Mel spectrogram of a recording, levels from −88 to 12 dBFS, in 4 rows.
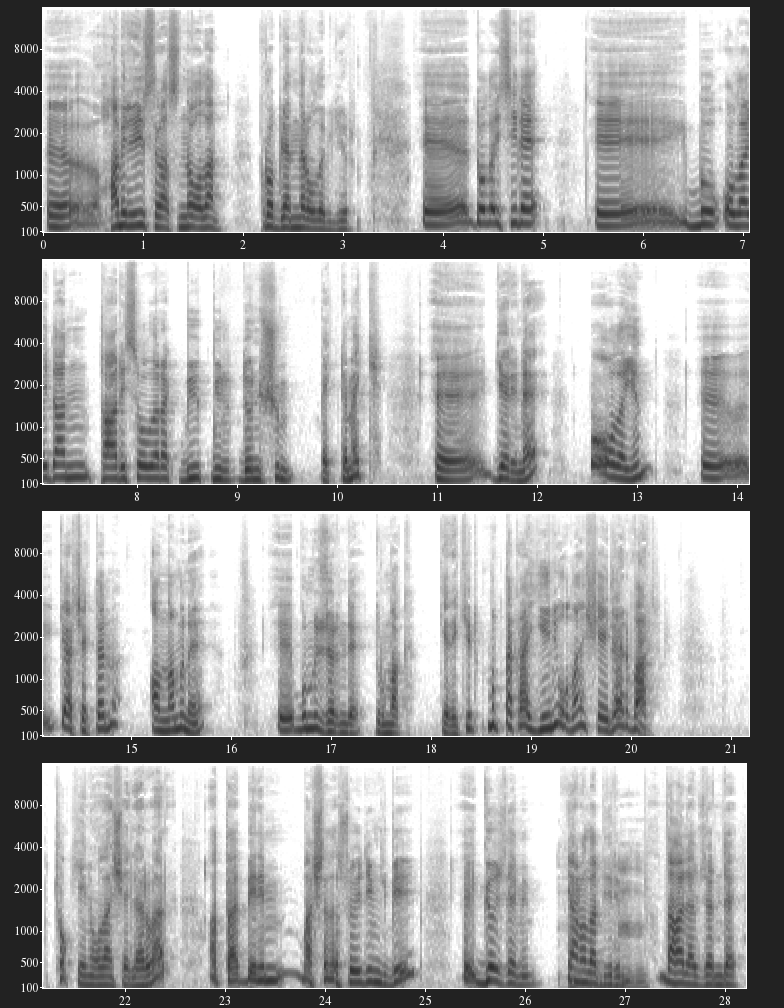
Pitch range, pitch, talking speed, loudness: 155-210 Hz, 185 Hz, 110 wpm, -17 LUFS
